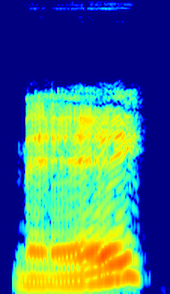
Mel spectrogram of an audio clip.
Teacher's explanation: 没 is pronounced using a mid-rising tone.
